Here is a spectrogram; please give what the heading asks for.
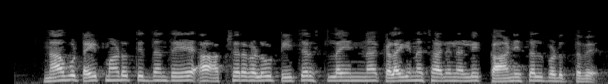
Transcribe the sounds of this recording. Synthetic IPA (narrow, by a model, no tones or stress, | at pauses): naːʋuʈɐjpmaːɽut̪ːid̪ːɐnt̪ejeʔaːɐkʂɐɾɐɡɐɭuʈiːt͡ʃɐɾslɐjnnɐkɛɭɐɡinɐʃaːlinɐlːikaːɳisɐlpɐɽut̪ːɐʋe̞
